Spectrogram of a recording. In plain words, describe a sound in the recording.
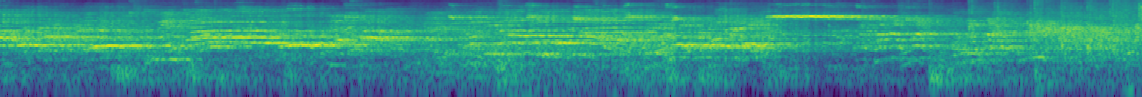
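Sneakers squeak sharply on a hard court in a large echoing gym.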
